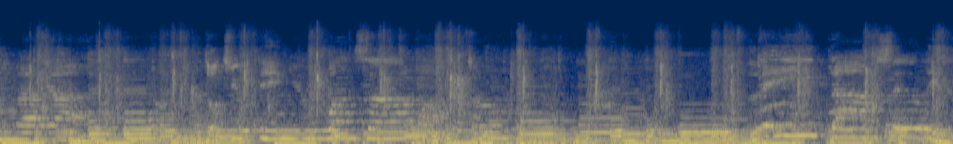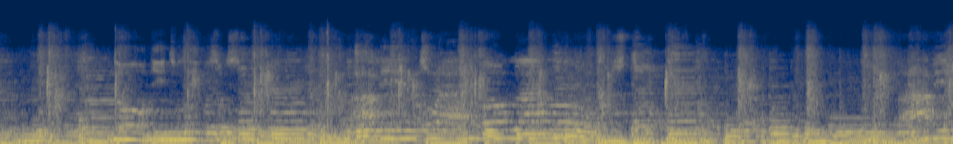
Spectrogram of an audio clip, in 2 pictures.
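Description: Live blues band playing: acoustic guitar, electric bass and a drum kit over a steady beat, with a man singing.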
